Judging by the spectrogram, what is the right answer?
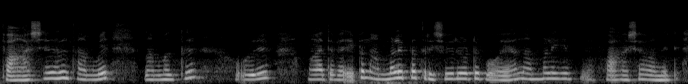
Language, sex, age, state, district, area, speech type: Malayalam, female, 30-45, Kerala, Thiruvananthapuram, rural, spontaneous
